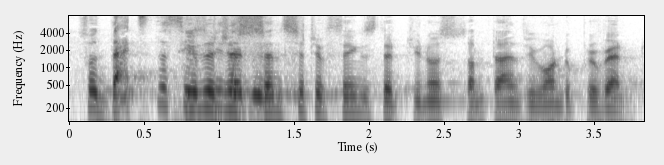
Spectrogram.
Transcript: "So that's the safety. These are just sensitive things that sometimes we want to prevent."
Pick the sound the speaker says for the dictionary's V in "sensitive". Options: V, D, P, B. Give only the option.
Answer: V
